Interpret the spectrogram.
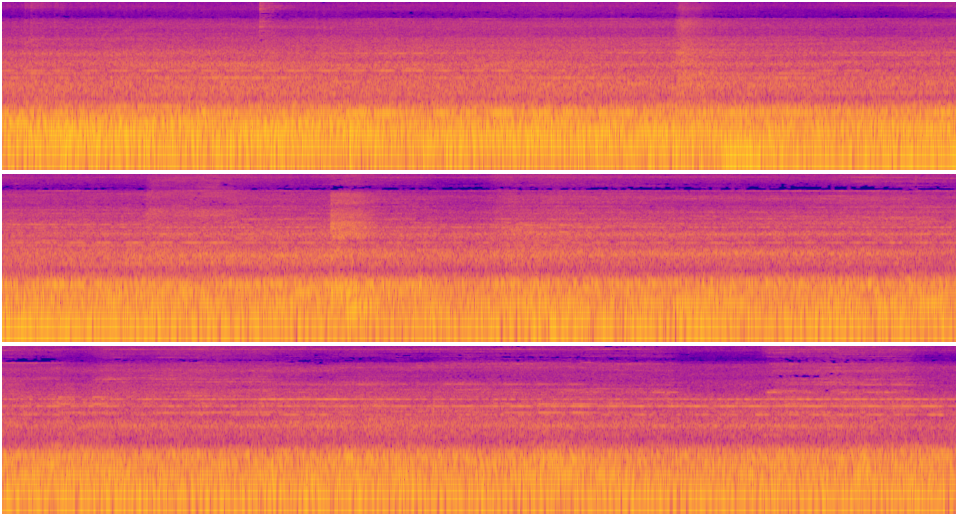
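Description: Union Pacific and Kansas City Southern diesel locomotives hauling a double-stack container freight train rolling past: a steady low rumble of engines and steel wheels on rail, with a thin steady wheel squeal over it and a few sharp clanks from the cars.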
